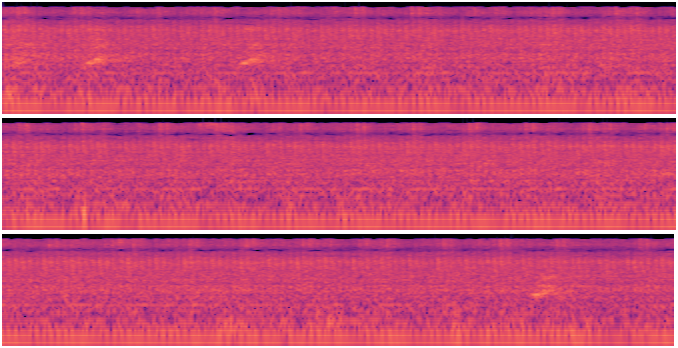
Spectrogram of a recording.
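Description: Farm tractor's diesel engine running steadily while its hydraulics raise a rear-mounted hoist carrying a heavy big-bag sack.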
